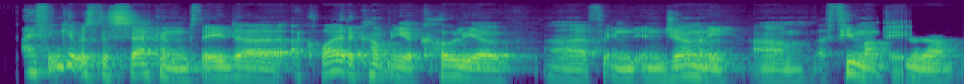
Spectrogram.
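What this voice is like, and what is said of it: British accent. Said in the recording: “if you couldn't tell from his accent there, he is British by birth”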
